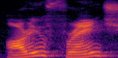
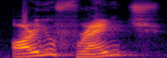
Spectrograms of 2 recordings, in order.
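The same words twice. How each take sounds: First: Said in the usual way. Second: Drawn out and louder, rising at the end; very slow model reading. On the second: Shown as a demonstration. Teacher modelling the question before repeating it, very slow. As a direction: lay each word out for beginners. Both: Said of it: "slow model then normal repeat".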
